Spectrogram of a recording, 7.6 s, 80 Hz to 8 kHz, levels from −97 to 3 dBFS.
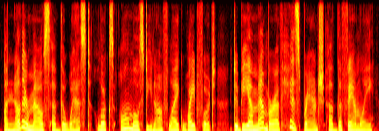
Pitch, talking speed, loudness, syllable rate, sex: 205 Hz, 160 wpm, -18 LUFS, 4.5 syllables/s, female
